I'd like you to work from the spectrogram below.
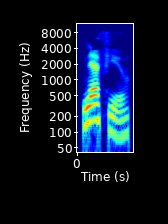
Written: nephew

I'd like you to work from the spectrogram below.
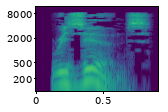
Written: resumes

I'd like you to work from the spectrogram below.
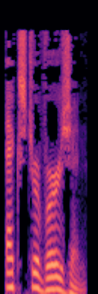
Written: extroversion

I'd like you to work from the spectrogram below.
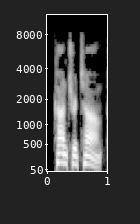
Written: contretemps

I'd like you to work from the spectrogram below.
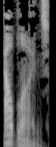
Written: outlines

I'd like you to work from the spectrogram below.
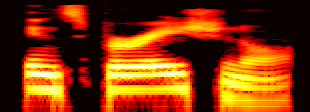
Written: inspirational

